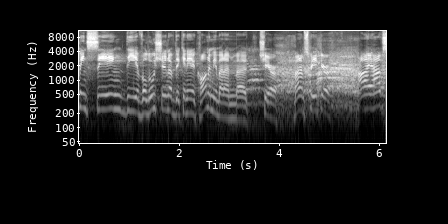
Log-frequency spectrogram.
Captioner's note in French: voix de l'interprète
